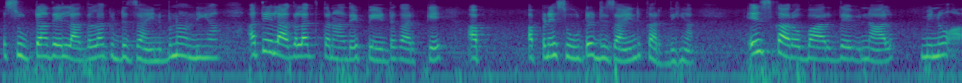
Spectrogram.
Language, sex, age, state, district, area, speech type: Punjabi, female, 18-30, Punjab, Muktsar, rural, spontaneous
